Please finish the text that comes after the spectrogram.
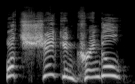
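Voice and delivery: high squeaky Christmas elf; chirpy elf shopkeeper, way up high. Acted. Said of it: "do I do an elf voice?".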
